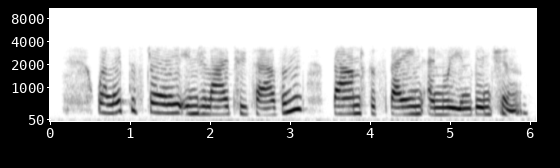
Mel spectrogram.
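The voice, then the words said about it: Australian accent. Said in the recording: “You sound like an Aussie,”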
